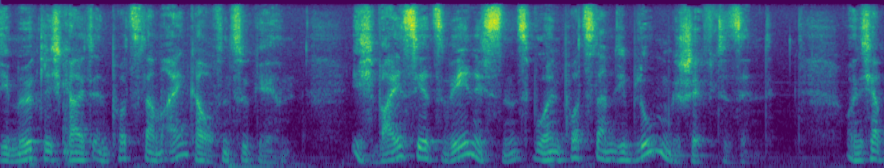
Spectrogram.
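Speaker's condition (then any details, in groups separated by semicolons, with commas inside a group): Parkinson's disease; feels almost as if without Parkinson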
